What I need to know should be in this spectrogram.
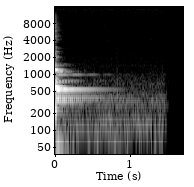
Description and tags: Metal Timbale left open 004
home, real, trash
